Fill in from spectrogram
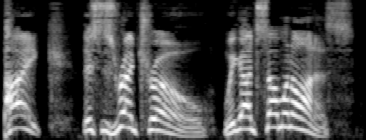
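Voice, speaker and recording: A man doing a high, urgent operative on the radio. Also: wildly swooping pitch, slow pace, fairly bright tone, no room sound, muffled recording, full character voice. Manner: urgent, clipped warnings. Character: tense male operative on a radio call.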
